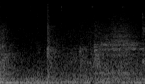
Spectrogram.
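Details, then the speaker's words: Original Macintosh LC first generation at power-on: continuous steady ticking, about two a second, from the power supply, meaning something inside has failed. "Here, you can hear continuous ticking from the power supply, which means something has gone bad in there."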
